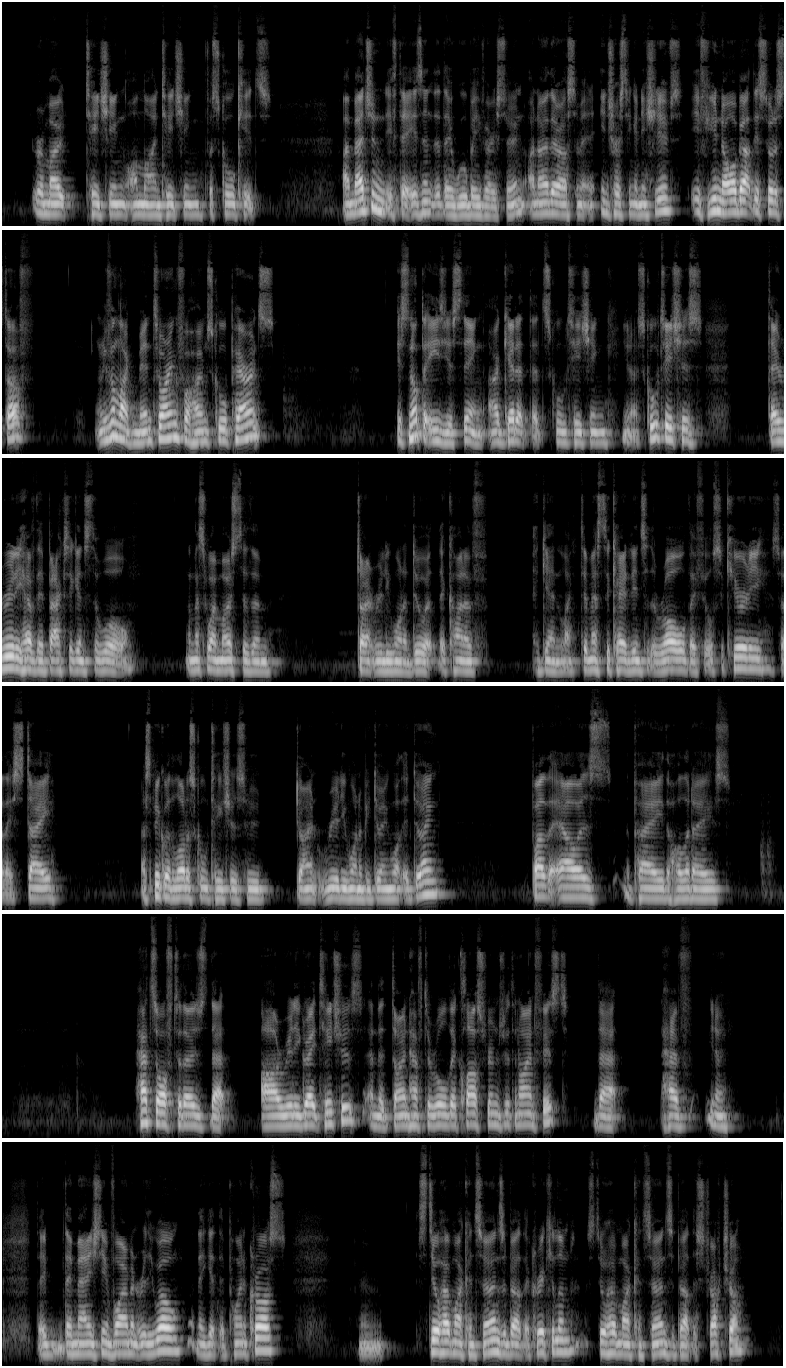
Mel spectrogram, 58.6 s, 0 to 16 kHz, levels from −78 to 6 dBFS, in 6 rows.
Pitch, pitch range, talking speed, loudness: 130 Hz, 125-145 Hz, 170 wpm, -19 LUFS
